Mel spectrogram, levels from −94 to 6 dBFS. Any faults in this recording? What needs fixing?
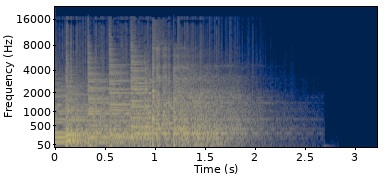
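The whole clip carries a steady buzz at about 109 Hz, and everything plays back about 1.16 times too fast while the pitch stays roughly where it should. That's a truncated block size mismatch: one stage writes longer blocks than the next one reads, and the tail of each block gets dropped. The buzz is those cuts repeating. The timing fits a 512-sample write block. To prevent it, make sure both stages agree on block size, or buffer the leftover samples instead of discarding them.

From 0.91 s to the end there's a call bitrate drop. The bandwidth estimate collapsed, and the encoder went from 128 kbps to 8 kbps, holding at that bottom rate for about 1.4 s. At that rate the coding gets coarse and the top end goes. The bandwidth narrows from 20 kHz to 8 kHz, so the sound turns rough and muffled and never recovers before the clip stops. 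To prevent it, smooth out the bandwidth estimator and set a sensible minimum bitrate so one bad estimate can't starve the encoder.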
